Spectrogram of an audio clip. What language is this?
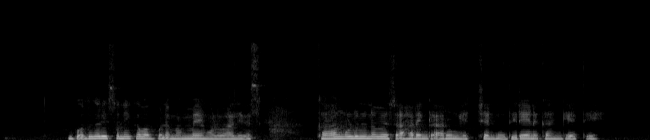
Divehi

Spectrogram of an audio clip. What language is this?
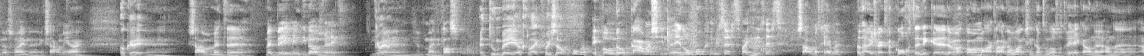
Dutch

